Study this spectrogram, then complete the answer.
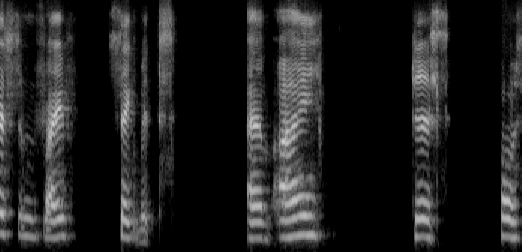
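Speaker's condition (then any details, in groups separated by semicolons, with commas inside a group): Cerebral palsy; first talked around age five, atypical speech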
